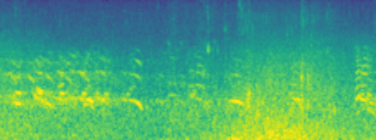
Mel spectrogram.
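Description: Several gulls give short, nasal, downslurred mewing calls every second or so over the steady roar of breaking surf.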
